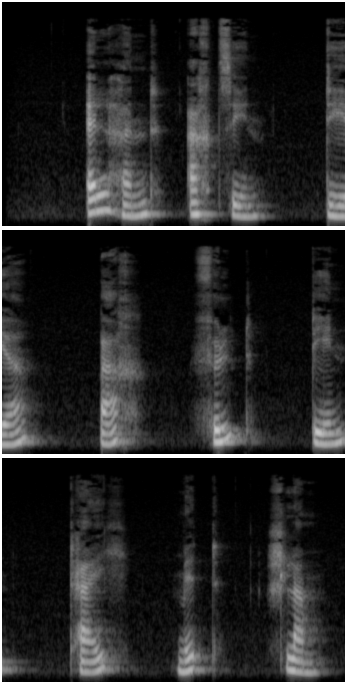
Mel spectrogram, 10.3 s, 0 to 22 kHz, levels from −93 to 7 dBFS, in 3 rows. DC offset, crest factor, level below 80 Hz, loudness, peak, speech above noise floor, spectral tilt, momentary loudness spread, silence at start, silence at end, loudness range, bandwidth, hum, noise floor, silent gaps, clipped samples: under 0.1%; 24 dB; -80 dBFS; -28 LUFS; -6 dBFS; 43 dB; -5.5 dB/octave; 21 LU; 0.85 s; 0.25 s; 3 LU; 16 kHz; none; -69 dBFS; none; under 0.1%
